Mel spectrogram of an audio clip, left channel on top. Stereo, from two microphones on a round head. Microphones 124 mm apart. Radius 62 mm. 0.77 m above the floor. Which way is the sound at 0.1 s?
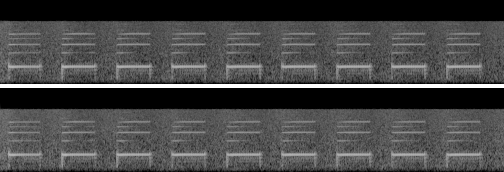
10° left (ahead or behind).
